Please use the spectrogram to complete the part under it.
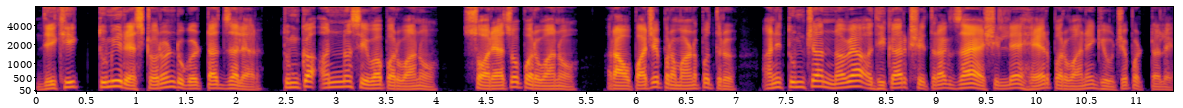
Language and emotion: Goan Konkani, neutral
